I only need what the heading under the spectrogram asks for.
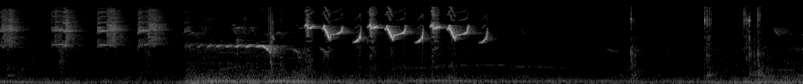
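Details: Java sparrow singing, used to provoke other birds into singing: sharp high chirps and clicks, a short buzzy trill, then a quick run of five bright upslurred whistled notes, followed by sparse clicks in a quiet room.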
